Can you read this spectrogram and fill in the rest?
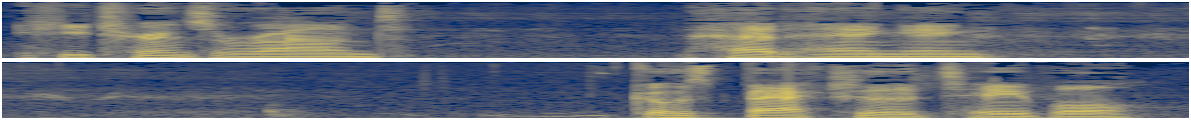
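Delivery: usual speaking voice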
